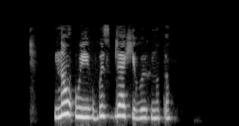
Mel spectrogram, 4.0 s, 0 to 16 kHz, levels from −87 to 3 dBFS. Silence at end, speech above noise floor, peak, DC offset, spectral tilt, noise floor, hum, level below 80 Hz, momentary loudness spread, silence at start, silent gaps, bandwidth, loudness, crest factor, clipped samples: 1.15 s; over 74 dB; -2 dBFS; under 0.1%; -5 dB/octave; under -90 dBFS; none; -60 dBFS; 11 LU; 0.9 s; none; 7.6 kHz; -17 LUFS; 16 dB; under 0.1%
